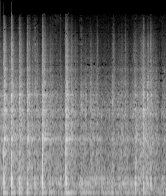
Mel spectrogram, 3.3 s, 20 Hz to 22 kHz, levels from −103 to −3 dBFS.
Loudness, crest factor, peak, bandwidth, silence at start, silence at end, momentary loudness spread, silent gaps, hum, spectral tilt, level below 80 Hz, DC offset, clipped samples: -22 LUFS; 24 dB; 0 dBFS; 16.5 kHz; 0 s; 0 s; 11 LU; none; none; -3.5 dB/octave; -48 dBFS; under 0.1%; under 0.1%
